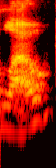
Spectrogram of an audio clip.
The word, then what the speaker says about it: Looe: Speaking of, when I was on honeymoon, I went and tried like a local coffee place in this town called Looe. – It's spelled mm. like Louis, L O O E, oh.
